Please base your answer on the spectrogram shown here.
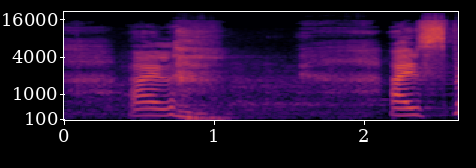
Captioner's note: laughter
